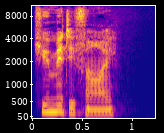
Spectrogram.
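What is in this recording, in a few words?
"humidify", English, British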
